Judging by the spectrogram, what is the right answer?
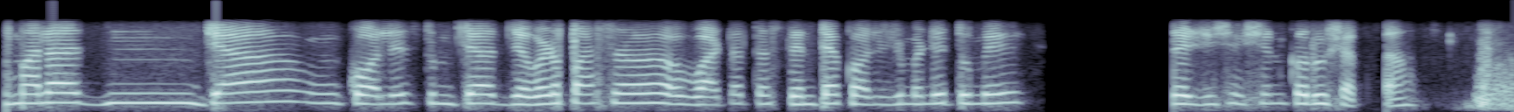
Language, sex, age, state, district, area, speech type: Marathi, female, 30-45, Maharashtra, Nagpur, urban, conversation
